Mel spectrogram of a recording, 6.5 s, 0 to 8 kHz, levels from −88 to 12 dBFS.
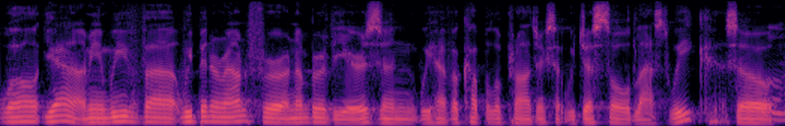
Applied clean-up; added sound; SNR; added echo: none; none; none; none.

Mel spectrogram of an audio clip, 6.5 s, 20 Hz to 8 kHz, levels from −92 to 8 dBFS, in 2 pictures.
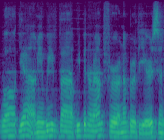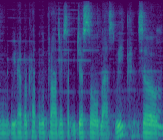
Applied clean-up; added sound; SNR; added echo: neural separator model SepFormer DNS4.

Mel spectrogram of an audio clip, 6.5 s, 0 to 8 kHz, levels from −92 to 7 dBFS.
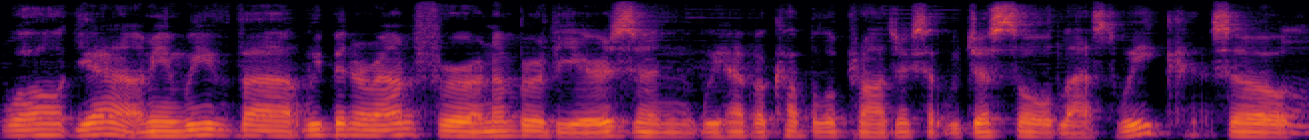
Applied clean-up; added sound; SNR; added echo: neural mask model DeepFilterNet 3.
